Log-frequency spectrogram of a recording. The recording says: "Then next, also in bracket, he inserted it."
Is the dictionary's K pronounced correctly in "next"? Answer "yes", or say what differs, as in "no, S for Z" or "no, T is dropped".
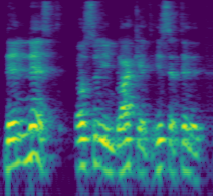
no, K is dropped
